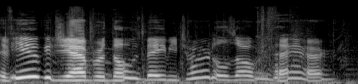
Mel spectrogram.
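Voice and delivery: mock cartoonish teenager voice. Imitating the old game's turtle line: Simpsons Spotty Teenager voice. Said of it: "Like the teenager in, is, uh, Spotty Teenager in Simpsons".

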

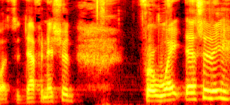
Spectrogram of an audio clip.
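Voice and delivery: words spoken through a yawn. Working a density problem aloud for a class, the speaker asks while yawning. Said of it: "Sorry, I've got the yawns".

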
